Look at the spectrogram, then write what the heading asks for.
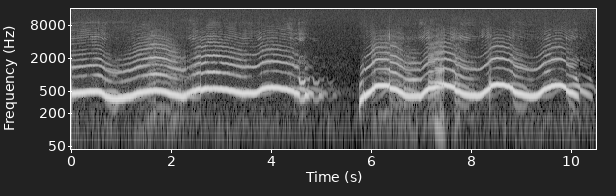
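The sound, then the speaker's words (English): A man loudly wails in imitation of a fire siren, as done in a town's main street to call out the volunteer fire department when a fire was phoned in, his voice rising and falling in steady undulating sweeps, in two long sustained stretches separated by a brief pause for breath. “We did not have a fire siren.”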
